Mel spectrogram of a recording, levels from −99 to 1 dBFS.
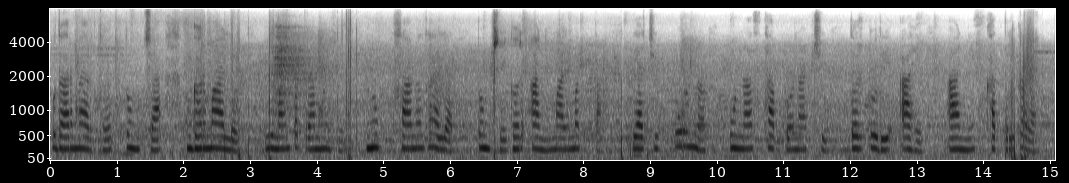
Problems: none marked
